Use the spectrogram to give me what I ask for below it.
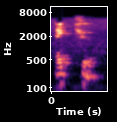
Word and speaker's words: Ecke: The CK is pronounced like a K, like a normal K, it's like Ecke, corner.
